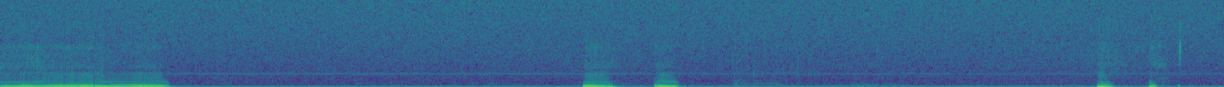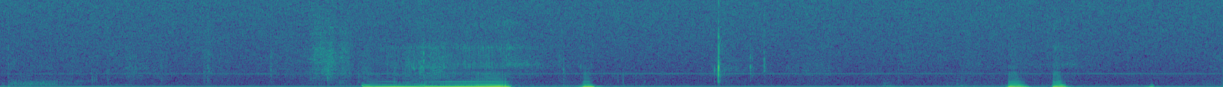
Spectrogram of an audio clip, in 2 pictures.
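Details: Domestic cat snoring indoors: low, rasping snore bursts, some long and some short, recurring every few seconds with quiet gaps between, over a steady low electrical hum.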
